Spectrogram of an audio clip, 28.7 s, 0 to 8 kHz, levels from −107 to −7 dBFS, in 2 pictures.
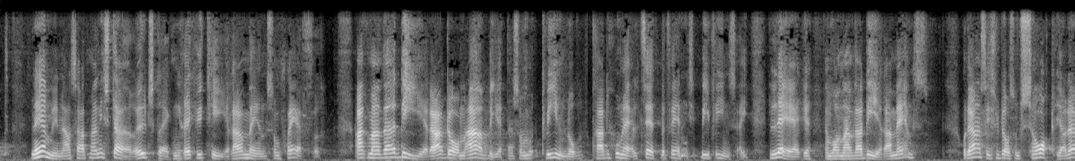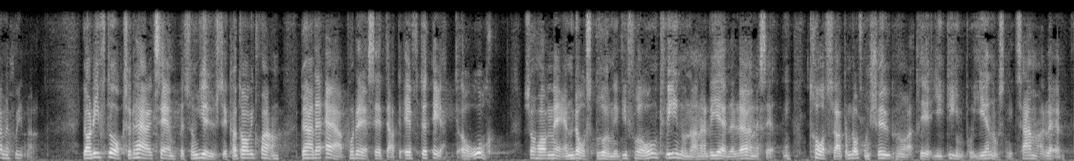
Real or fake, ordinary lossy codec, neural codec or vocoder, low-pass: fake; none; codec, 16 kHz in and 24 kHz out, 1.1 kbps, FireRedTTS-2 codec; 7.2 kHz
